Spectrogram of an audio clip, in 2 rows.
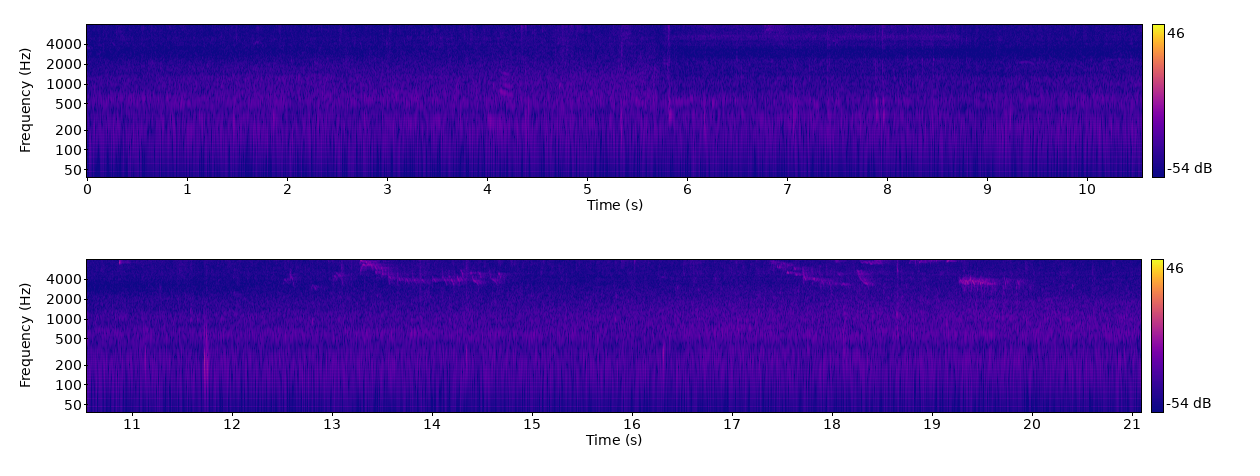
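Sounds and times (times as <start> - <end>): outdoor background hiss: 0.0 - 21.0
small birds chirping: 12.5 - 14.8, 17.4 - 20.1.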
